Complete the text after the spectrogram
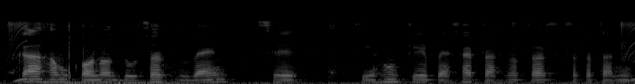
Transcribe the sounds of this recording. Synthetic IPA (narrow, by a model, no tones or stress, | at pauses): kaɦəmkɔːnod̪uːsəɾbɛ̃ːŋk | se | keːɦõkepɛːsaʈɾãːnsfʰəɾkəɾsəkət̪anĩ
